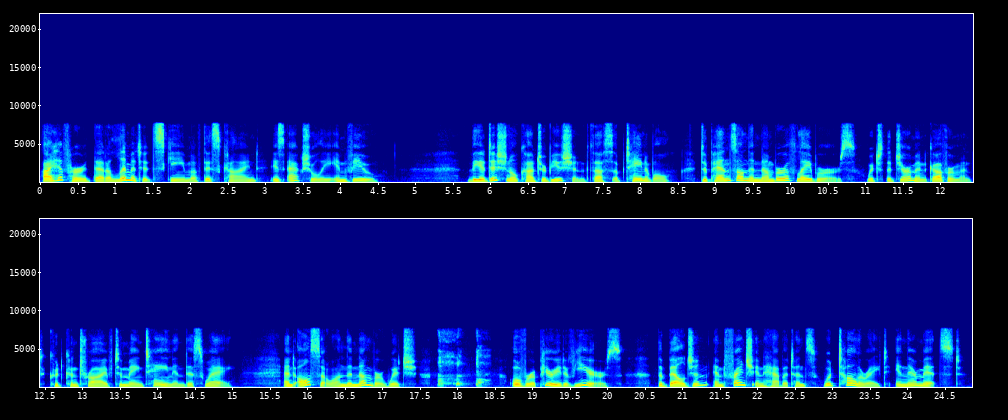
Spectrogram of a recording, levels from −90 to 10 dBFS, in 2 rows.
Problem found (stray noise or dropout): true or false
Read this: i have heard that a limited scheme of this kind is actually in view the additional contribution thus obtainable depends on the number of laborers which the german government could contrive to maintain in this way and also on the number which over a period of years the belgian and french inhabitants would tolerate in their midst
true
